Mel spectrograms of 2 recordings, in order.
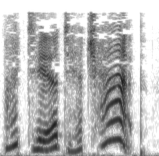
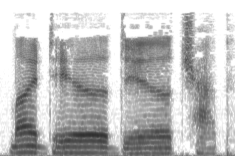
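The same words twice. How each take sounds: First: Excited. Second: Mocking imitation of Meadows; vicious mimicry. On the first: Meadows excited voice. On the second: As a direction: mimic him with a sneer. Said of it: "unable to keep himself from vicious mimicry". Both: A narrator's reading.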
